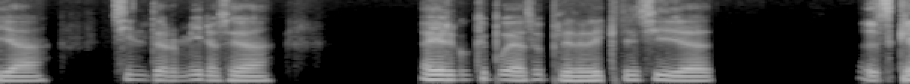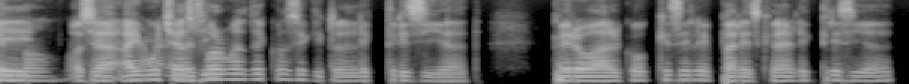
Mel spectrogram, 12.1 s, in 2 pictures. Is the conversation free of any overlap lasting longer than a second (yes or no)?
no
